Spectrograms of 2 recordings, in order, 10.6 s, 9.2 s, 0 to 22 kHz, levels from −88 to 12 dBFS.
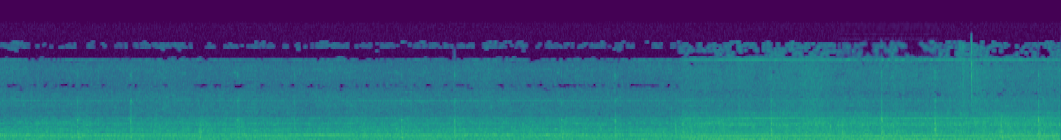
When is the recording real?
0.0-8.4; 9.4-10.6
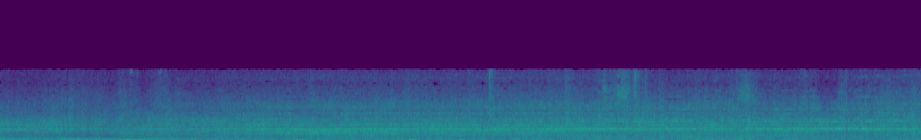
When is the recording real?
0.0-5.4; 6.3-9.2

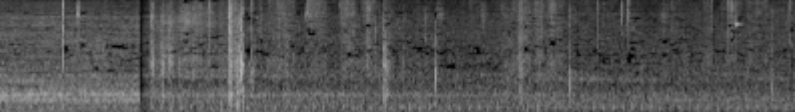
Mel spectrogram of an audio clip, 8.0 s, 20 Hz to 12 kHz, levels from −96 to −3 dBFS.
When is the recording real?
3.6-5.6; 6.9-8.0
